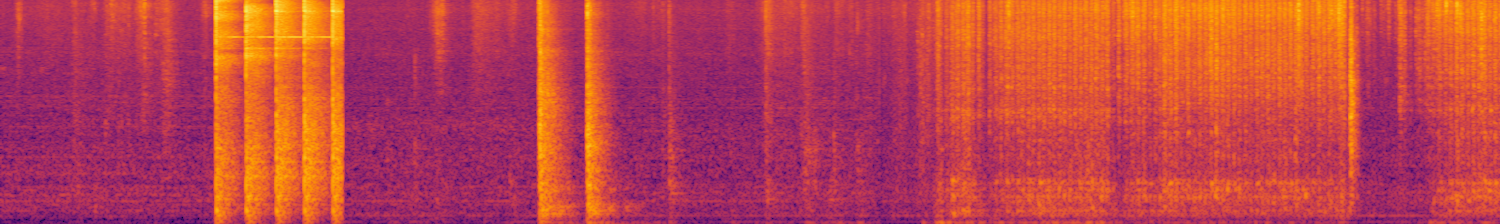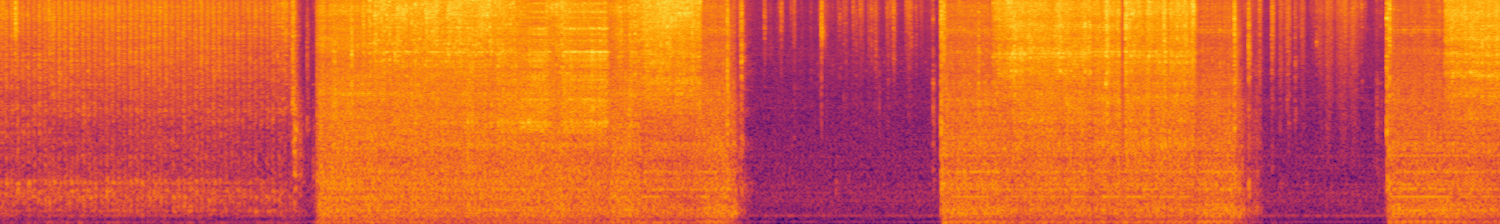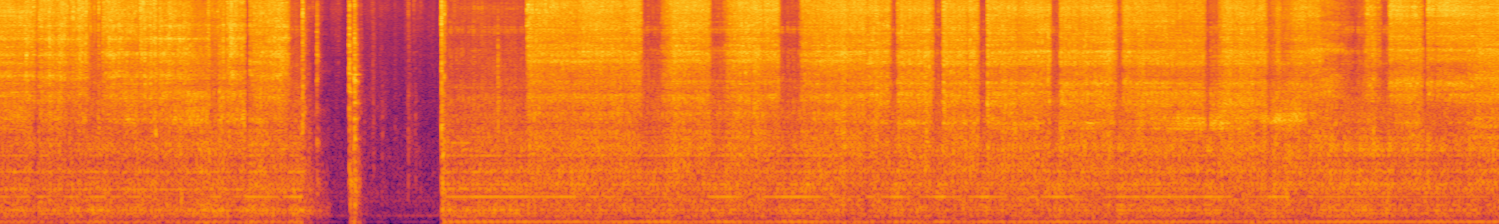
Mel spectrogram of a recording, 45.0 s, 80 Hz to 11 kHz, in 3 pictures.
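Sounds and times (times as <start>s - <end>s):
gouge scraping wood on lathe: 9.4s - 13.5s, 14.3s - 22.4s, 24.4s - 27.4s, 28.9s - 33.1s, 34.6s - 44.9s.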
